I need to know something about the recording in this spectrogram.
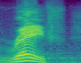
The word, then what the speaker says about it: Ralph: Isn't it Rafe? Ralph Fiennes. Rafe. Yeah. What? How do you pronounce the last name on this actor that was in Schindler's List?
